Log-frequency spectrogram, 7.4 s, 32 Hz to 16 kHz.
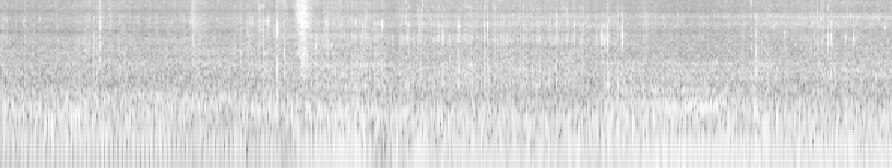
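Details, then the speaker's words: Samsung DW80R5060US dishwasher during a normal wash cycle: an even, steady low rush of water through the spinning spray arms, quiet spray, pump a little noisy, with no knocking, grinding or squeal. "you can hear how quiet the spray was including you can hear the water spraying through including spray arms or spraying which is theirs they're spinning to make sure every dishes are absolutely clean"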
